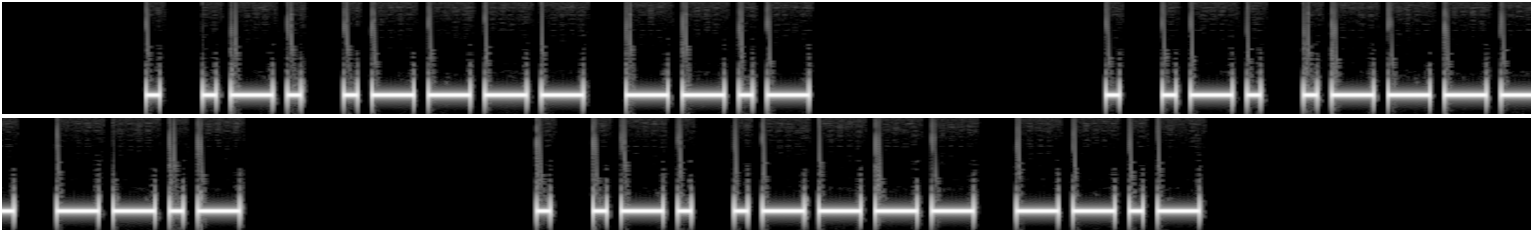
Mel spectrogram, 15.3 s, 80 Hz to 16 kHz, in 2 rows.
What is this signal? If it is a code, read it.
Morse code, heard as a keyed tone, about 17 wpm, 700 Hz. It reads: ER1Q ER1Q ER1Q
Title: DXCC-100 Call Signs - 4 Characters - Repeated 3x - 17wpm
